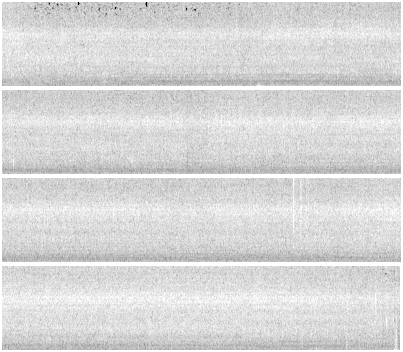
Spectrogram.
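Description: Steady low motor hum under an even hiss, with a couple of brief knocks about five and ten seconds in.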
